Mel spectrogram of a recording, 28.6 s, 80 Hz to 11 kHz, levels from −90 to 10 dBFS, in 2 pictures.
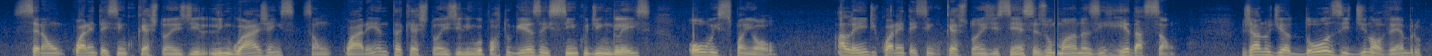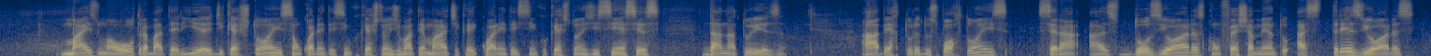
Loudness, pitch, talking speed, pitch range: -27 LUFS, 125 Hz, 130 wpm, 115-145 Hz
